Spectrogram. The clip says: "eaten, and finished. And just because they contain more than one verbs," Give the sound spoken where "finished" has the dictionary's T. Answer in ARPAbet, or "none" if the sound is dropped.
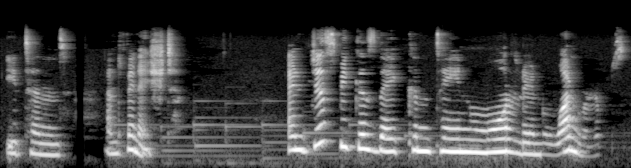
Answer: T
